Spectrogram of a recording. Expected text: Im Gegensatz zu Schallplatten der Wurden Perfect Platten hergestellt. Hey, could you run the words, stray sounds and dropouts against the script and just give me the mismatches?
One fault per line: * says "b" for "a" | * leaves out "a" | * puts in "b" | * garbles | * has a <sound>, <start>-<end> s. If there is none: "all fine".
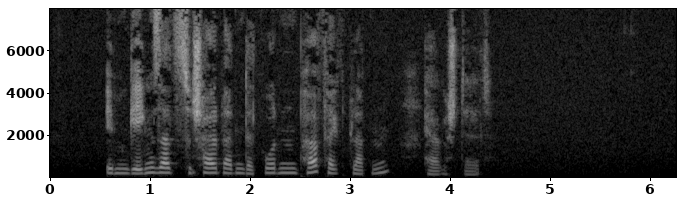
all fine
